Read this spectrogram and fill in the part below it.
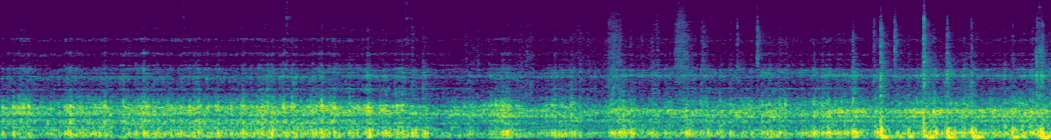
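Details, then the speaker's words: DIY gravity-drip waste-oil burner burning engine and hydraulic oil, just fired up on a slow dribble: a rough rumbling roar with a few sharp pops, backfiring because too much start-up oil is pooled inside. It burns off as it heats up. "and see some backfire because there's too much oil in there right now"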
